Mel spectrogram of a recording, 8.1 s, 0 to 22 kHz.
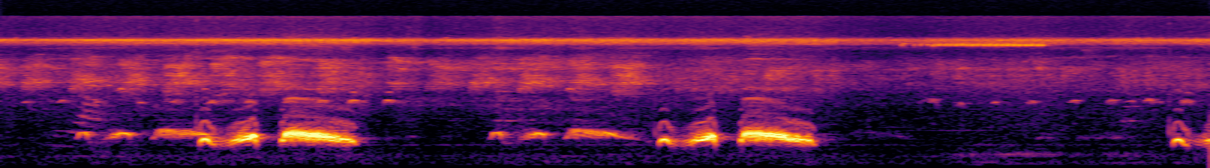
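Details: Spotted dove giving its kuk 1 style call: two phrases, each a few soft rising coos ending in a long, loud, sustained mellow coo. Faint high chirps in the background.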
